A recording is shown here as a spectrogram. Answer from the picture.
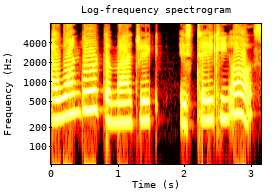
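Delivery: plain reading voice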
